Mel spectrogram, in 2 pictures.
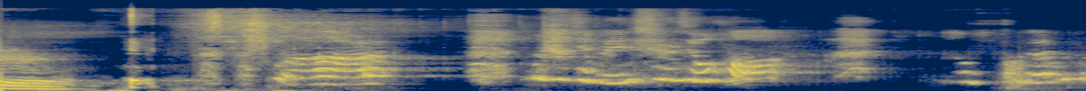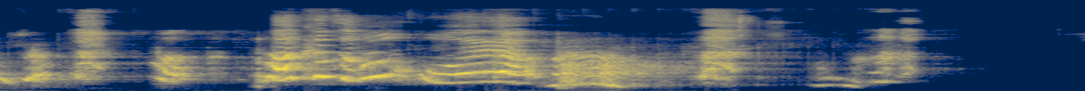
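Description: A middle-aged woman speaks tearfully and with emotion, close by.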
